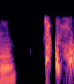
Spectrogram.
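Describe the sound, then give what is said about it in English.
A brief voiced sound, a short pause, then a loud sneeze: a sharp burst of breathy noise followed by a longer, rougher exhale. “Excuse me. Bless you.”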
